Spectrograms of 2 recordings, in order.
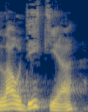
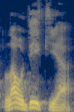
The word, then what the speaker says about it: Laodicea: And so the town in the Turks, they still call it Laodicea. And we call it Laodicea. And they say, well, they had to teach their guides to mispronounce the town so we would understand what they were talking about. And they try hard to mispronounce it, just like we do. I'll call it Laodicea because that's what we all grew up calling it, though they called Laodicea.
